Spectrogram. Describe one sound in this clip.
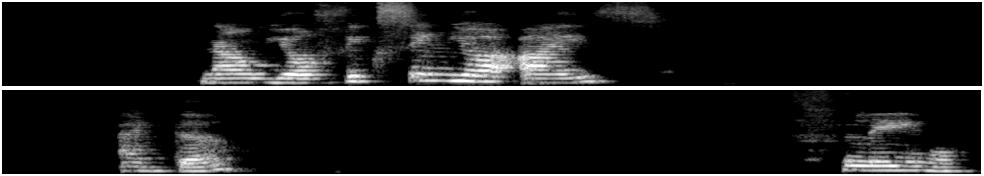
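A young woman speaks calmly into a close microphone, with pauses between phrases.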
